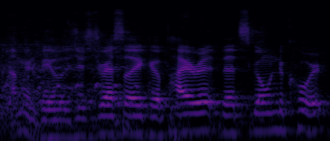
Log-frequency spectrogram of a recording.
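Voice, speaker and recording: A man with an American accent, fairly high pitch and ordinary pitch variation speaks at a fairly quick pace amid noticeable background noise and audible room echo. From Southern California. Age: 30s. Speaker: stand-up comedian. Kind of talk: stand-up. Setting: stage with audience. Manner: animated.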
